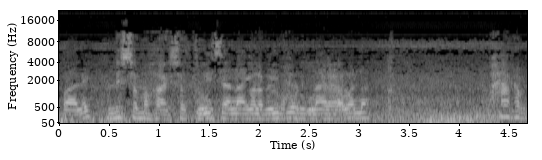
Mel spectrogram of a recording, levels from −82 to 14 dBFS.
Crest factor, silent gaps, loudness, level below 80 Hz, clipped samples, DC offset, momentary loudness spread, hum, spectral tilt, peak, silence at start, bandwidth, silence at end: 14 dB; none; -20 LUFS; -36 dBFS; under 0.1%; under 0.1%; 7 LU; none; -4.5 dB/octave; -6 dBFS; 0 s; over 20 kHz; 0 s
